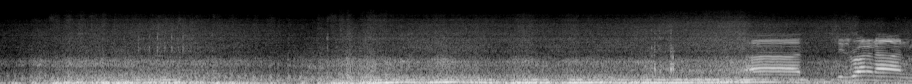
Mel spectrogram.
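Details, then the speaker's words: Rough, loping cold idle from the twin-turbo 6.0 V8 Firebird on MicroSquirt, which needs warming up to run right. This is a control test with everything hooked up while chasing a smoking issue; the owner suspects old turbos with an unrestricted oil feed. "Got to kind of get her up to temperature before she can run right."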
